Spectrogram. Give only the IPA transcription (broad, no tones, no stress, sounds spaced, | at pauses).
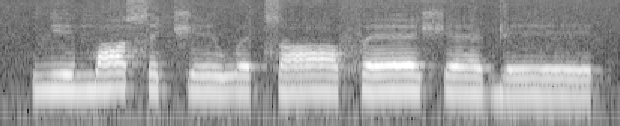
lʲ e m ɒ s ə t͡ʃ eː w ə t͡s ɒː f ɛː ʃ ɛː ɖ eː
